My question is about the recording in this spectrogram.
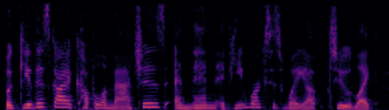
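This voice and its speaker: A woman's voice: medium pitch, lively intonation, a little fast. A woman co-hosting a podcast in casual chat, gushing with enthusiasm and laughing easily. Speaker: podcast co-host.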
